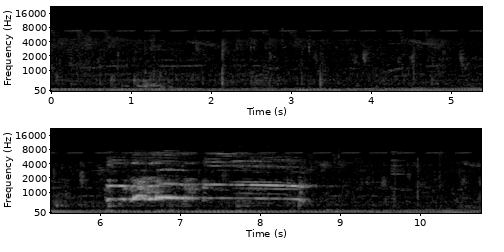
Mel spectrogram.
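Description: A rooster crowing once, a single drawn-out call about six seconds in, lasting about two and a half seconds and sagging slightly in pitch at the end.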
